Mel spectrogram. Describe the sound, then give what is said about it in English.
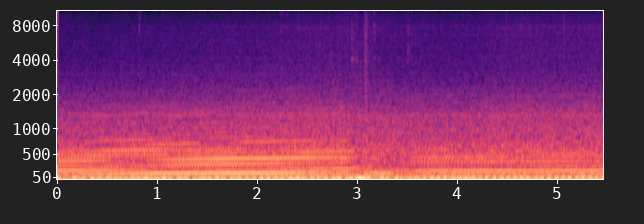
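A car engine accelerates through fourth and fifth gear at about 4,000 RPM and 70 mph, its droning pitch climbing steadily before dipping at a gear change and rising again, loud with a constant road rumble and no voices. “Ah, this is a nice car. 4,000 RPM, 70 mile an hour dinger. Fourth gear, fifth gear.”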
